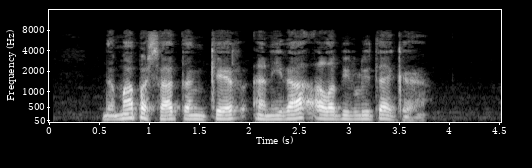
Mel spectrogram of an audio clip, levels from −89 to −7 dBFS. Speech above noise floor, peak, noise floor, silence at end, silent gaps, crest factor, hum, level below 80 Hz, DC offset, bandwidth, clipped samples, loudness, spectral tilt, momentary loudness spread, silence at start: 45 dB; -2 dBFS; -64 dBFS; 0.75 s; none; 18 dB; none; -54 dBFS; under 0.1%; 8.2 kHz; under 0.1%; -19 LUFS; -7 dB/octave; 12 LU; 0.55 s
